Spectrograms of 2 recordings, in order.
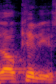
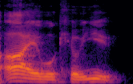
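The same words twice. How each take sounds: First: Said in the usual way. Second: I held long before the rest; weighty emphasis on I, correcting the other speaker; stress on I. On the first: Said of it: "He says". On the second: Shown as a demonstration. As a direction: lean on I, then let the rest drop. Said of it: "so rather".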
